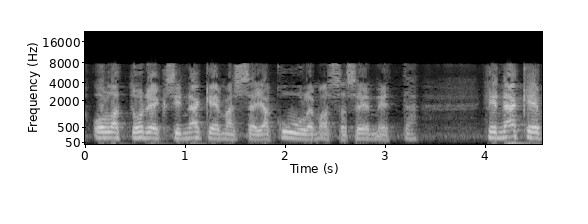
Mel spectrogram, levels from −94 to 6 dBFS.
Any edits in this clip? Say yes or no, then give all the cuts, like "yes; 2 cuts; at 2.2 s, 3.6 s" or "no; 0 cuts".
no; 0 cuts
